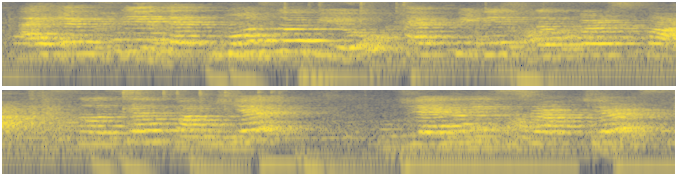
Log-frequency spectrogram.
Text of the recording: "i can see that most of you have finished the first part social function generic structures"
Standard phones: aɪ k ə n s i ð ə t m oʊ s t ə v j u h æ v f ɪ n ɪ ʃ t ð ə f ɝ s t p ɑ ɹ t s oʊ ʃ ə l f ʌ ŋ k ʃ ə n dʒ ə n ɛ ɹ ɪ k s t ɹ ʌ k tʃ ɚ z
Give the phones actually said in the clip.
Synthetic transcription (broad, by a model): aɪ k ə n s i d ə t m oʊ s t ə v j u h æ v f ɪ n ɪ ʃ t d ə f ɝ s t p ɑ ɹ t s oʊ ʃ ə l f ʌ ŋ k ʃ ə n dʒ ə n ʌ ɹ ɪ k s t ɹ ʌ k tʃ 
